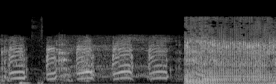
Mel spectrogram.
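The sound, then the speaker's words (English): A duck quack sound effect: five quacks in quick succession, loud, followed by a burst of denser, overlapping quacking that fills the rest of the moment. “What the duck am I talking about?”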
